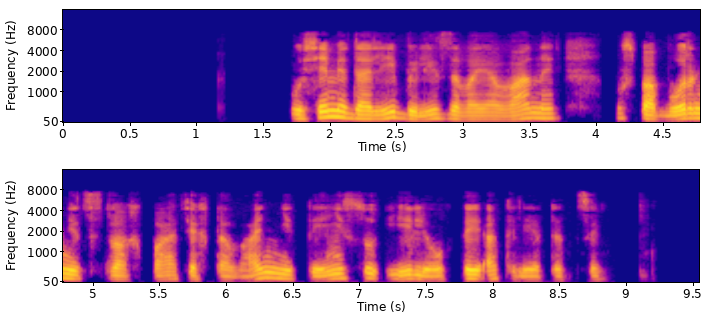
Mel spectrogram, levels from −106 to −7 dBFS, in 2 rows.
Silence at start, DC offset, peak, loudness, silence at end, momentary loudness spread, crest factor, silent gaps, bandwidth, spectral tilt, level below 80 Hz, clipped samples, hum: 1.7 s; under 0.1%; 0 dBFS; -20 LUFS; 0.75 s; 13 LU; 20 dB; 4.03-4.14 s, 5.38-5.45 s, 7.68-7.76 s; 7.6 kHz; -7 dB/octave; -64 dBFS; under 0.1%; none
